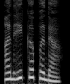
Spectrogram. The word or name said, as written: ಅಧಿಕಪದ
